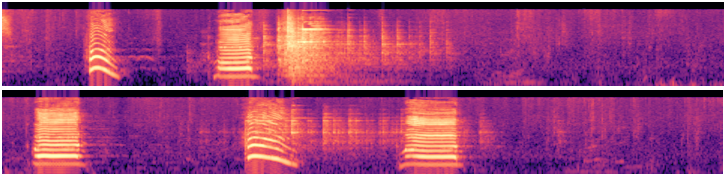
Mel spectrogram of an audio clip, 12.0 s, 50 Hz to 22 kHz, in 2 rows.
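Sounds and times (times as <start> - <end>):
woman calling sheep: 0.7 - 1.1, 1.7 - 2.3, 6.2 - 8.6, 9.3 - 10.0.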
